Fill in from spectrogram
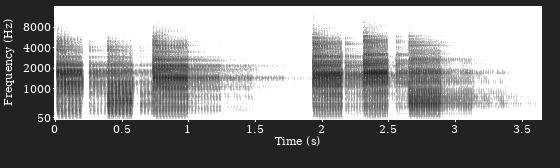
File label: SYNTH HOUSE 125 A; eJay; Keys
